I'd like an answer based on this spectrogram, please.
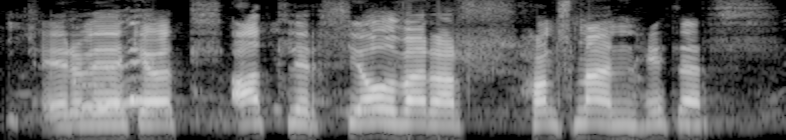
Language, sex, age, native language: Icelandic, male, 14, Icelandic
